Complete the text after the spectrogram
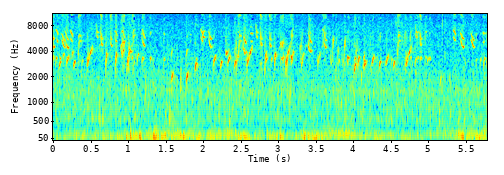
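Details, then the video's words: A goldfinch by a waterfall keeps up lively high twittering, with clustered chirps and quick jingling notes, over a continuous low splash of water drops. "in the waterfall stimulates goldfinch and water drops"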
